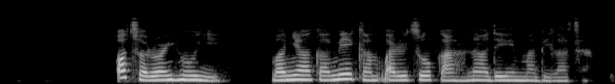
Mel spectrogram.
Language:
Igbo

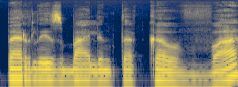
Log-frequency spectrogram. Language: Lithuanian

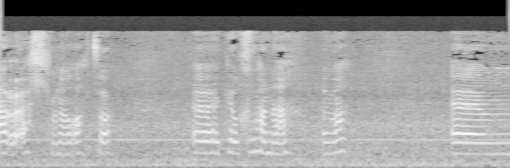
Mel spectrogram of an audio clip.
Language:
Welsh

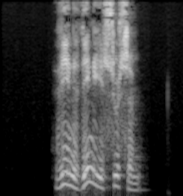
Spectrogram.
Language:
Kabyle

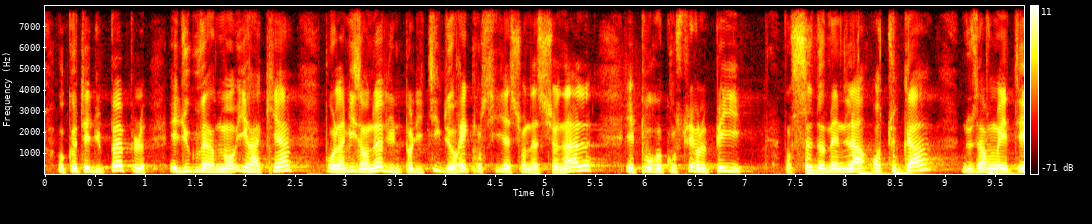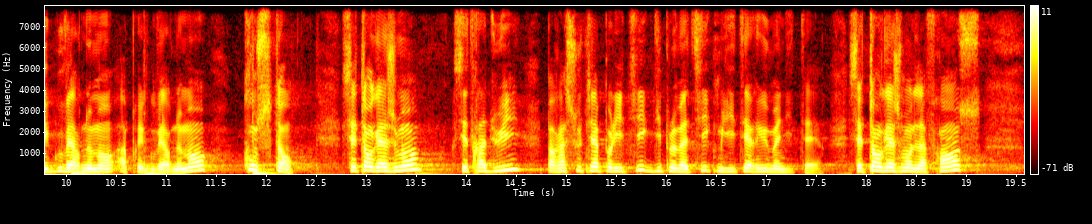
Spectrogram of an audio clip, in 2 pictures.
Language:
French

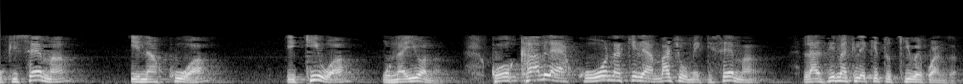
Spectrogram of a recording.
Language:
Swahili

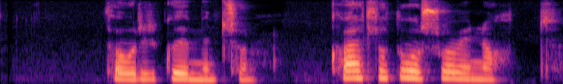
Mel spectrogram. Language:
Icelandic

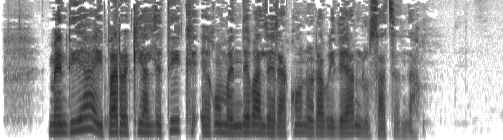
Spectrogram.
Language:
Basque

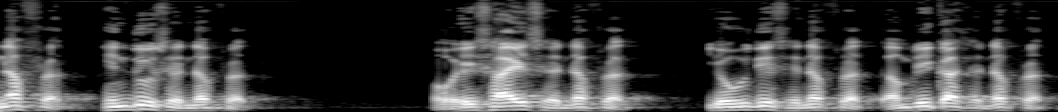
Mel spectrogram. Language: Urdu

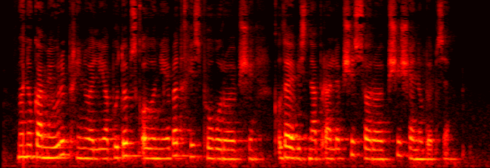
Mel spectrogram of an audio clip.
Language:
Georgian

